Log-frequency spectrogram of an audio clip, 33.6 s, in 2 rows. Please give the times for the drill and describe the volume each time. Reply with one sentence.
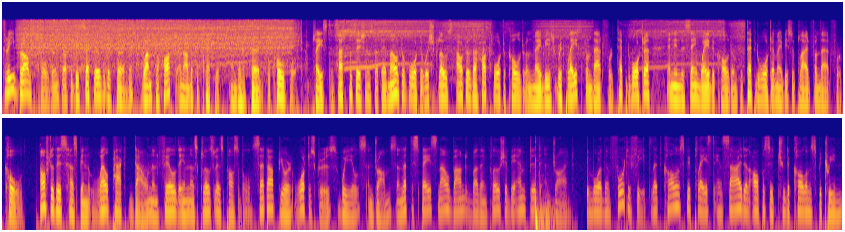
The drill can be heard from 0.2 to 14.9 s, getting quieter.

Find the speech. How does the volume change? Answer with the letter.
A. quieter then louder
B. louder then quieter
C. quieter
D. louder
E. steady
C.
